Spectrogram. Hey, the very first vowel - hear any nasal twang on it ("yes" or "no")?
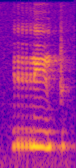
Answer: yes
